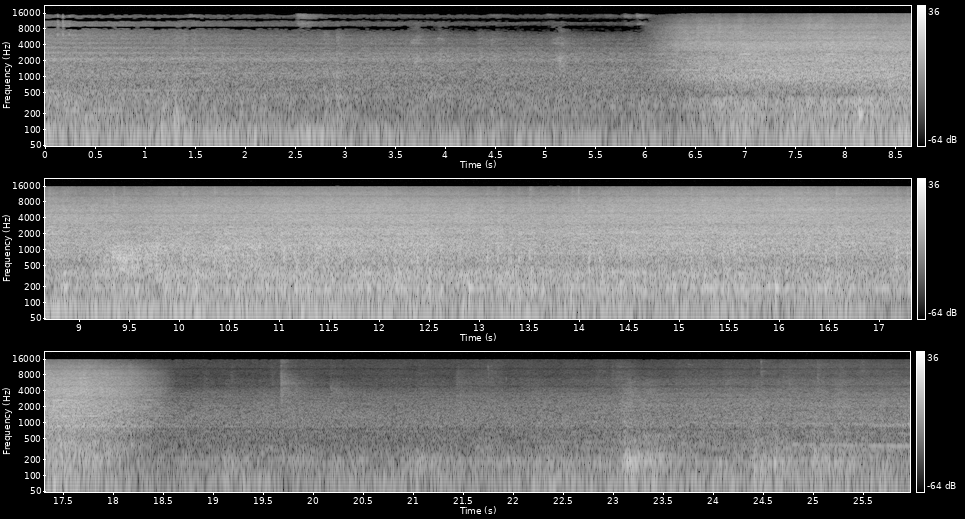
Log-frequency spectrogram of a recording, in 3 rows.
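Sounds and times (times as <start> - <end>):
train wheels rushing on rails: 5.9 - 18.6.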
